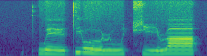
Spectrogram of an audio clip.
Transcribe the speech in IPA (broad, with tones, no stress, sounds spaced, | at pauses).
pʰ w e˨˩ ɪ̯ t̪ j o˥˨ ʊ̯ ɻ u˨˦ t͡ɕ i˨˩ ɻ ä˦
